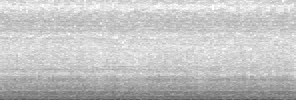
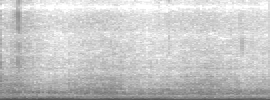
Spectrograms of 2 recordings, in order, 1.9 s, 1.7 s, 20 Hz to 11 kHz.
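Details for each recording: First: Beko bPRO500 B5W51041AW 10kg washing machine, 9 months old, 240 cycles: a rare inverter module glitch and reset leaves the drum tumbling with the spin brake engaged. It makes a steady deep grinder-like rumble with a faint tone over it. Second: Beko bPRO500 B5W51041AW 10kg washing machine, 9 months old, 240 cycles, installed outside: the drain pump sounds growly at the start of a cycle, then a loud steady hum. The growl went away; owner blames a few days unused, so normal.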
